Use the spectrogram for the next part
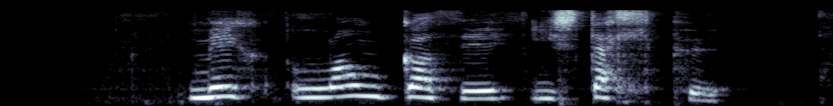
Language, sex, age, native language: Icelandic, male, 9, Icelandic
